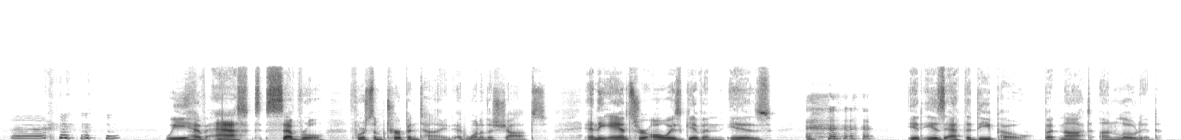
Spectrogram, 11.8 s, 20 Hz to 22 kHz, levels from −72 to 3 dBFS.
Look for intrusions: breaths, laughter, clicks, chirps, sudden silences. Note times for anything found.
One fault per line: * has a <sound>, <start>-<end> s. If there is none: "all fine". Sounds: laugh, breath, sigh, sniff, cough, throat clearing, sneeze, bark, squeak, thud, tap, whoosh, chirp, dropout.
* has a laugh, 0.1-1.2 s
* has a laugh, 8.0-8.8 s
